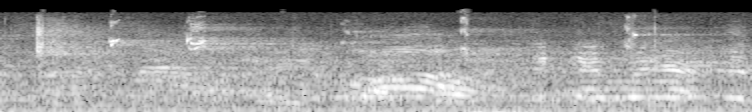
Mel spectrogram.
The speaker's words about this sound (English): dribbling through the lane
